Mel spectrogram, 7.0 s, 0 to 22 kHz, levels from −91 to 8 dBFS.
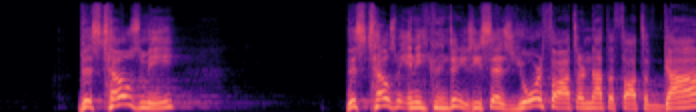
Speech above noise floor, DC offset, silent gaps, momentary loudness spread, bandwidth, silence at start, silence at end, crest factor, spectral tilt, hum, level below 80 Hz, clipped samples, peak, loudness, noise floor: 68 dB; under 0.1%; none; 4 LU; 19 kHz; 0.8 s; 0 s; 16 dB; -5 dB/octave; none; -68 dBFS; under 0.1%; -2 dBFS; -18 LUFS; -84 dBFS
